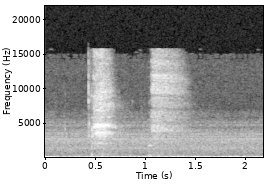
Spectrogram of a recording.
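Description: Steady low background hum, with two brief soft hisses about half a second and about a second in.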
